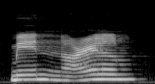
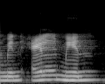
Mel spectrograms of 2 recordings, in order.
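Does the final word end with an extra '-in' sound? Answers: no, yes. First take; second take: no; yes. First: The last word stops on a final m. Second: The last word ends with an added -in. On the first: The reader stops at this word. The speaker calls it right. "karena waqaf maka bacanya ... tapi min ilm" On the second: The reading continues without stopping. The speaker calls it wrong. "bukan min ilmin"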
